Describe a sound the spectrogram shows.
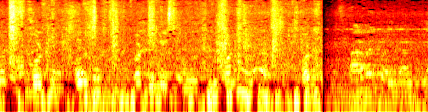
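Several men talk and argue loudly outdoors.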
